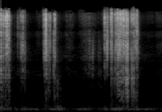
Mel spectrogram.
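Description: Gloved hands rustle against fabric pouches.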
